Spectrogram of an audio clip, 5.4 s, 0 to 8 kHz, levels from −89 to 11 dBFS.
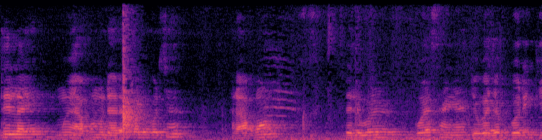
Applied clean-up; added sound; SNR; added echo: none; Meow / Clapping; 8 dB; reverberation time 0.8 s.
